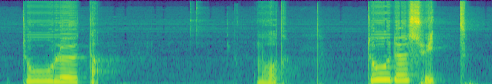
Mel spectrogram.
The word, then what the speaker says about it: tout de suite: Tout de suite, que eu vou falar assim. Tout de suite, ou tout de suite. Tout de suite, eu vou quase comendo esse D no meio.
